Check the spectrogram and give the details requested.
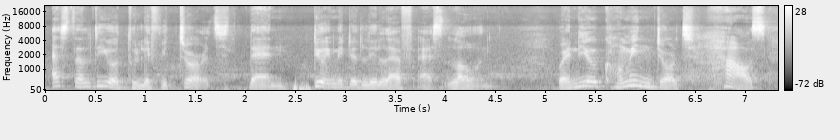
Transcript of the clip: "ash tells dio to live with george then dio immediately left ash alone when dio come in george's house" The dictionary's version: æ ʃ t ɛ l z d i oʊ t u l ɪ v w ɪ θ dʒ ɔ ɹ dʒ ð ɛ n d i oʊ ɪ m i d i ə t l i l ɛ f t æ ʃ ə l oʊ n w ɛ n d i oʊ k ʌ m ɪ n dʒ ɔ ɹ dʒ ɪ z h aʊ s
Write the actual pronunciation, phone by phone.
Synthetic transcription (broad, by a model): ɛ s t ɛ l d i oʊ t u l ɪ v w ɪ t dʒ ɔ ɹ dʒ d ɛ n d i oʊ ɪ m i d i ə t l i l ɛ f ɛ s l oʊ n w ɛ n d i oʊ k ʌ m ɪ n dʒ ɔ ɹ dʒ h aʊ s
